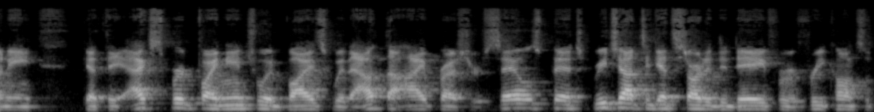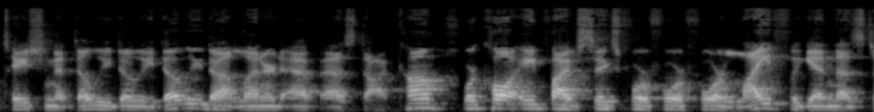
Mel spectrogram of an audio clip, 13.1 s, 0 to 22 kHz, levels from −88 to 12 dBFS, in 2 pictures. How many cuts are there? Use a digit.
2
